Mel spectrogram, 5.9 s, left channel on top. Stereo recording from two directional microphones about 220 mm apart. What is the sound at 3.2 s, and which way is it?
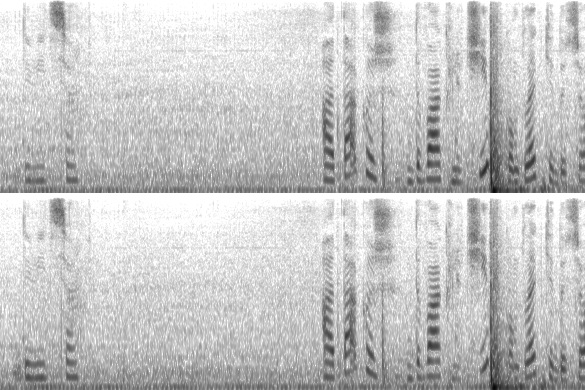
Speech, 20° left (ahead or behind).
